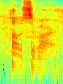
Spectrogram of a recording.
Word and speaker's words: Hocevar: Now here's his teammate Hocevar, who said on social media this week there is a B at the beginning of Hocevar. He says they dropped it because the B is silent.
